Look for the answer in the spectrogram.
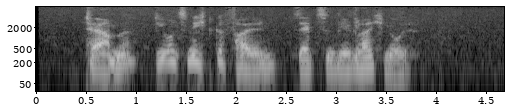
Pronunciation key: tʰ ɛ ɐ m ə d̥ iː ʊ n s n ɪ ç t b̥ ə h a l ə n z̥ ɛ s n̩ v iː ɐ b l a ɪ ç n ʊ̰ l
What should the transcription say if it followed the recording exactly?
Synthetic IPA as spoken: tʰ ɛ ɐ m ə d̥ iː ʊ n s n ɪ ç t ɡ̥ ə f a l ə n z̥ ɛ t͡s n̩ v iː ɐ ɡ l a ɪ ç n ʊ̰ l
